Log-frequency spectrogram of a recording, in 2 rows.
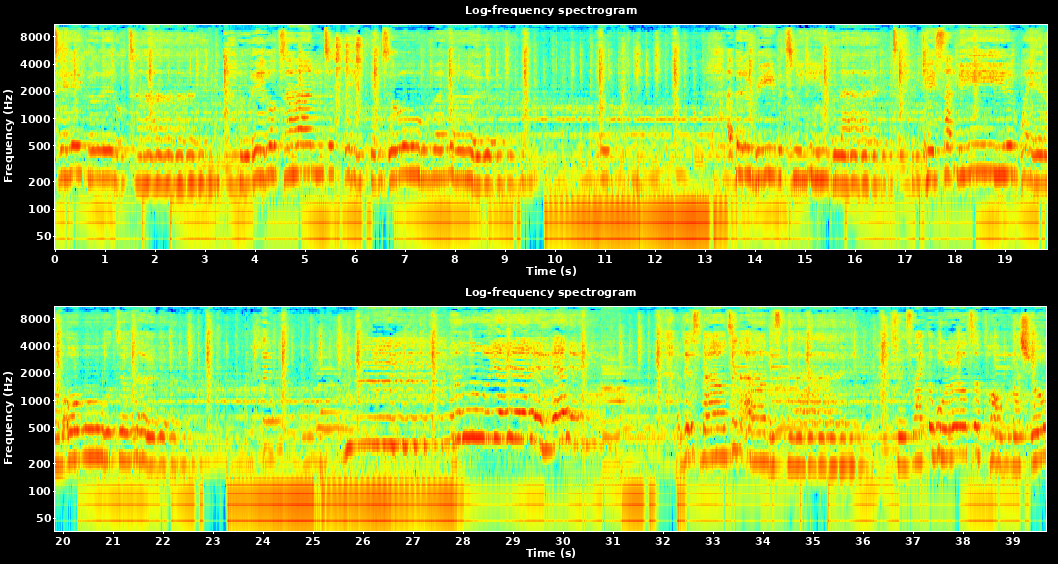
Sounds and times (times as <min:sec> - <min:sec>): Female singing: 0:00.0 - 0:09.7, 0:13.4 - 0:22.7, 0:25.6 - 0:31.4, 0:32.2 - 0:39.6
Music: 0:00.0 - 0:39.6.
